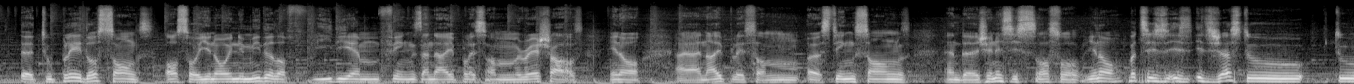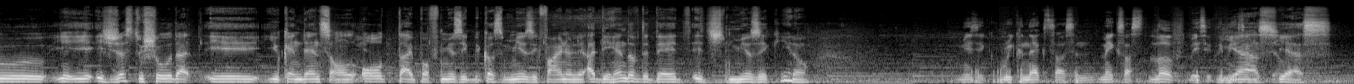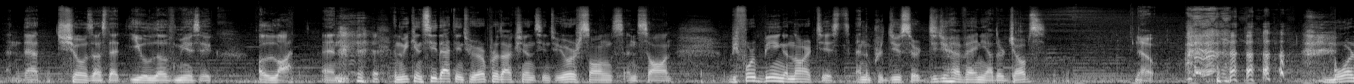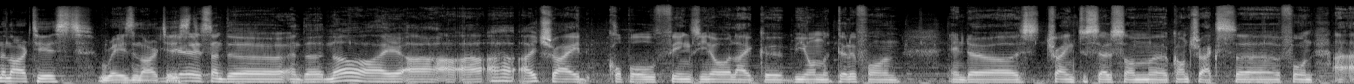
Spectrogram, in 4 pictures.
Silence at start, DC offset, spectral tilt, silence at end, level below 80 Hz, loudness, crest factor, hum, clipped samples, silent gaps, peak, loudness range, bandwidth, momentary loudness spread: 0 s; under 0.1%; -4.5 dB/octave; 0 s; -38 dBFS; -14 LUFS; 12 dB; none; under 0.1%; none; -2 dBFS; 4 LU; 17 kHz; 9 LU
